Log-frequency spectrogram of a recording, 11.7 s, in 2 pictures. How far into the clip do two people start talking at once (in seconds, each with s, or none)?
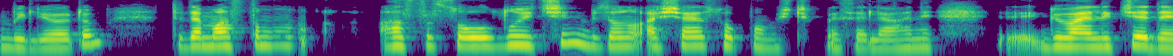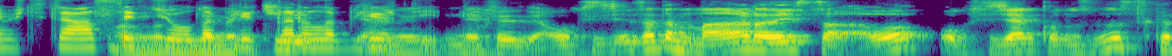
6.4 s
